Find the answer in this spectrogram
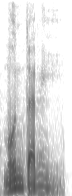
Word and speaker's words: Montagnier: Kalau bahasa Prancis, ucapan dan tulisannya memang beda. Bombardier, bacanya Bombardier. Louis Pasteur, bacanya Louis Pasteur. Montagnier, bacanya Montagny.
